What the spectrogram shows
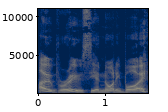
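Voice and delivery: put-on, fake Australian accent. Joking about Finding Nemo with a co-host: put-on Australian accent. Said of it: "The Australian accents have started".

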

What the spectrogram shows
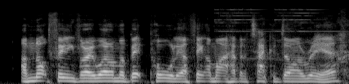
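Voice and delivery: normal talking voice

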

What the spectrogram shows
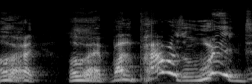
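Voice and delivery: swooping, sing-song cartoon dog voice. Speaking as a polymorphed character as the others laugh: Scooby-Doo-like voice. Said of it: "Are you Scooby-Doo?".

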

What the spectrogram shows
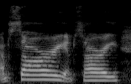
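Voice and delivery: put-on tearful, crying voice. Retelling how she started crying and apologized: imitating someone crying. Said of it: "And then she starts crying".

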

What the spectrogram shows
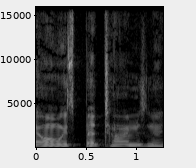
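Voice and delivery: mumbled dog voice. Acting out what the dog says at bedtime, in a mumbled dog voice. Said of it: "I love how he mumbles it as well".

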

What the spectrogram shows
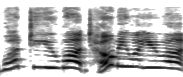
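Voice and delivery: very high, loud shouted yell. Acting out the scene in The Notebook where he's at her, imitating Ryan Gosling yelling. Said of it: "He's like yelling at her".

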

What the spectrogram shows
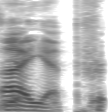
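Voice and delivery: put-on mumbled delivery. Retelling a movie cameo where Freddy curses as a door closes: Freddy mumbling. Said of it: "you hear Fred mumbling".

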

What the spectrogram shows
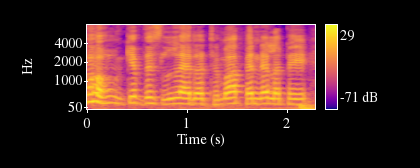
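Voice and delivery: high, slow voice sounding lovestruck and lovesick. Retelling a mission where Beau asks Arthur to deliver a letter: Beau's voice. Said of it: "if that's Beau's voice".

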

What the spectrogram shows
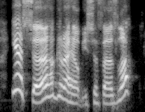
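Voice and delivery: animated, swooping tiny gnome voice. A snap of the fingers summons a little gnome, who answers in a little gnome voice. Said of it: "a little gnome shows up and goes".

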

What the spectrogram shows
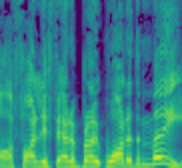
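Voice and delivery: loud, high put-on British accent. Retelling a British man's remark at the bar, in a British accent. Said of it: "said in a British accent".

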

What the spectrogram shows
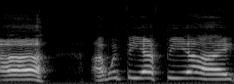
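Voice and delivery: high, slow mock naive voice.

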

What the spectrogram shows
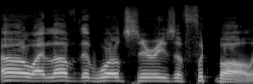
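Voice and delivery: slow, drawn-out, put-on British accent. Mocking a British-accented colleague who uses wrong sports terms: imitating Tom's British accent. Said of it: "he has a British accent".

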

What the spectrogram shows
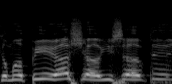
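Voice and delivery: very high, loud, hollered scream. Retelling how jail convicts screamed back at the group: imitating convicts screaming. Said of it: "they're screaming back at us".

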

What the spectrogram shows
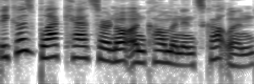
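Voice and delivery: plain reading voice

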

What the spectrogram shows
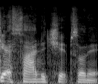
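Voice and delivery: plain

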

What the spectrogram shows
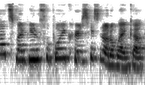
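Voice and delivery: distressed, doting mother voice. Imitating a guest's mum defending her son: imitating Robin getting upset. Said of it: "who will probably be getting upset going".

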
